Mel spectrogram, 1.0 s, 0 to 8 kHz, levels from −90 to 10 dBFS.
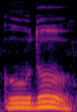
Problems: constant background noise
